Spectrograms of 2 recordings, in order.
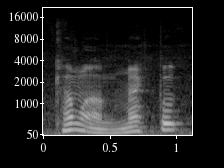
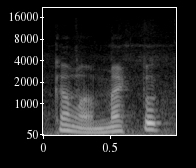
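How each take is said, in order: The two takes are said the same way.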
